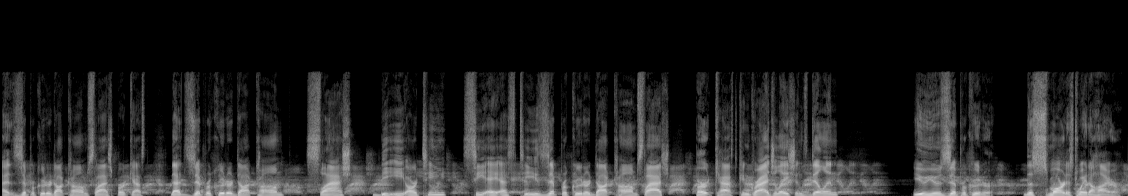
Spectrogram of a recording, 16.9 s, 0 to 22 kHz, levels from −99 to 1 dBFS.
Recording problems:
echo of what is said; noticeable; throughout; 350 ms later, 15 dB below the speech

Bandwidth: 14 kHz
